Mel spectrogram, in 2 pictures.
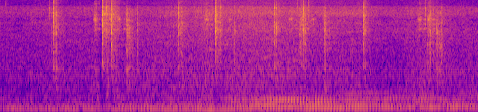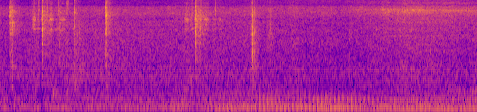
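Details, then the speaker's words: Yamaha Mio GT fuel-injected scooter, stalls/sputters, hard starting, while cranking: sharp irregular snapping clicks over churning engine, high-voltage leaking at the worn spark plug cap; spark plug cap high-voltage leak. "perhatikan juga dan dengarkan ada suara strum bocor di bagian antara bodinya ini Ketika saya mengengkol dari motor ini coba kita dengar sama-sama ada kebocoran Strom seperti itu di sini kemungkinan permasalahan ini ada kebocoran dari stromnya"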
